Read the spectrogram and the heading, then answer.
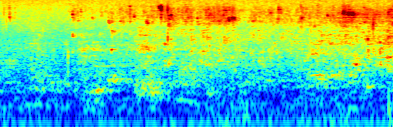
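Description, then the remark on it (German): Slightly warm water being poured out of a container, a steady rushing splash that runs continuously without pause and swells slightly louder toward the end. “hier ist das Wasser drin. Wollen wir das mal da rausschütten?”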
